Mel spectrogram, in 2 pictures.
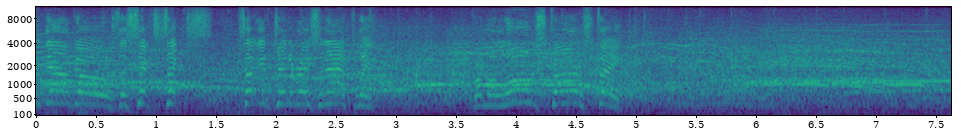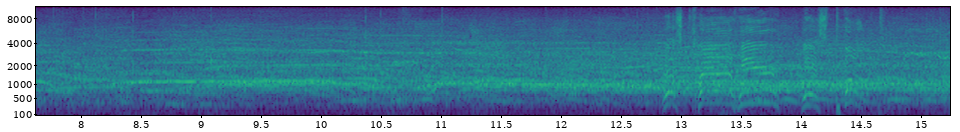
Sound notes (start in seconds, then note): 7.2 crowd cheers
